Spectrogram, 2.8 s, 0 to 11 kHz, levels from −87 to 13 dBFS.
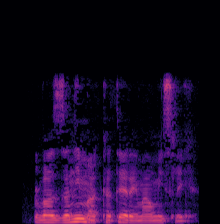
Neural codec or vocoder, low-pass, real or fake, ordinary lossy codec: none; 7.2 kHz; real; none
